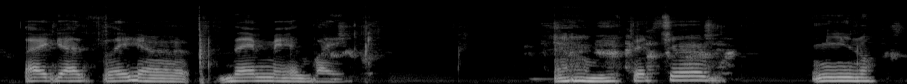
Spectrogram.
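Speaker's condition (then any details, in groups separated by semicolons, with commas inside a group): Muscular dystrophy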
